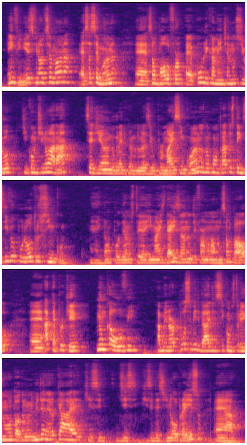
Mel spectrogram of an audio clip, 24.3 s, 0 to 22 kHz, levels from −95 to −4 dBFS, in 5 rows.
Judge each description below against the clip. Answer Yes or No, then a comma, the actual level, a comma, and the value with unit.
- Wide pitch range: Yes, wide, 5.9 semitones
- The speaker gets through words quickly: Yes, fast, 190 wpm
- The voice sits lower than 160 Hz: No, medium, 170 Hz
